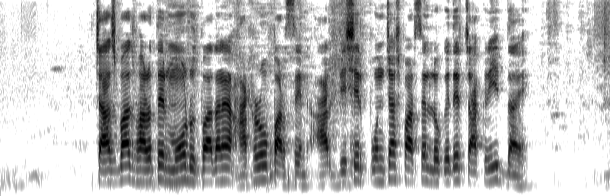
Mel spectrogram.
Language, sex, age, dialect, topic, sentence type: Bengali, male, 18-24, Western, agriculture, statement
